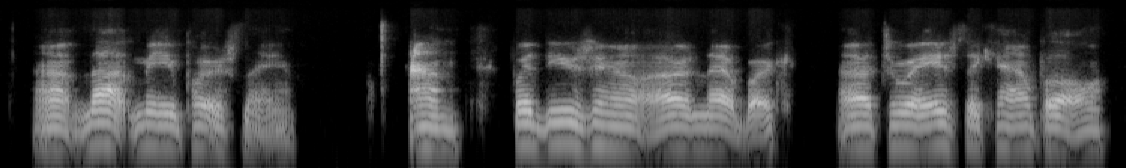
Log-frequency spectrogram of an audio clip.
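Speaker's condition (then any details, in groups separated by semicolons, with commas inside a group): ALS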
